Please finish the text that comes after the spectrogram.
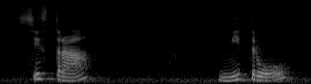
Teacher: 알파벳 예와 야는 강세가 없는 경우 이로 발음이 됩니다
